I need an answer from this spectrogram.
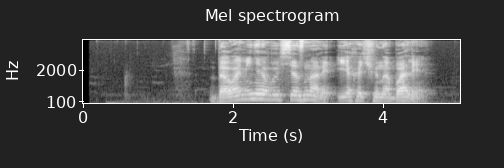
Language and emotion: Russian, positive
